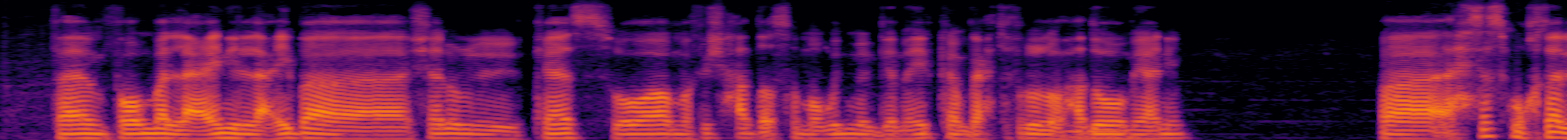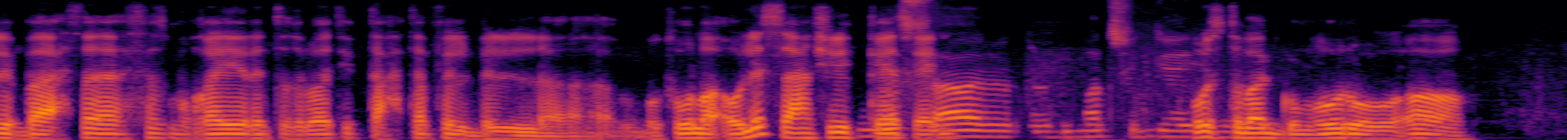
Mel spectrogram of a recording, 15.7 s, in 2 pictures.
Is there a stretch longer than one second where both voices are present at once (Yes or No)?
No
